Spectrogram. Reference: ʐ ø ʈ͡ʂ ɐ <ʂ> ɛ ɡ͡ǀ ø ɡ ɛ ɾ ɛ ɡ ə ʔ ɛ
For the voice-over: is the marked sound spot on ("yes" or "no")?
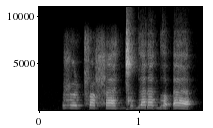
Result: yes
